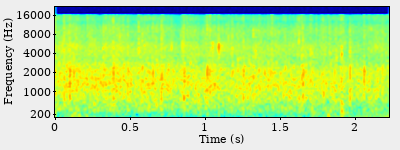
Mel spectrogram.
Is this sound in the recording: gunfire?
no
